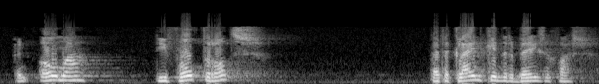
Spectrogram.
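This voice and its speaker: A man, a pastor, leads a solemn public prayer at a church service in short, measured phrases with deliberate pauses. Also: on the high side, a little mellow, muffled recording. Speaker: pastor leading a funeral service. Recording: long church hall reverb.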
